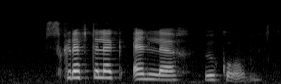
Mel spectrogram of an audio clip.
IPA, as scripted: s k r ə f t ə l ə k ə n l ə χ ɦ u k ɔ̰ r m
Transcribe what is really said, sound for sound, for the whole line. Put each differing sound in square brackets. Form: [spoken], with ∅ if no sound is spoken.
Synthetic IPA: s k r ə f t ə l ə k ə n l ə χ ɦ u k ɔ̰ [∅] m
